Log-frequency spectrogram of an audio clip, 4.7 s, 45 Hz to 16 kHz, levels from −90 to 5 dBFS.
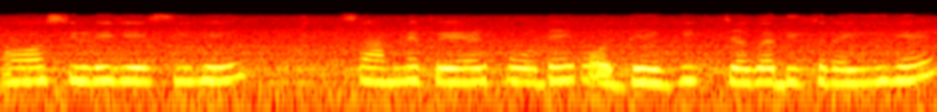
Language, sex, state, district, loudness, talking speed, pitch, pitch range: Hindi, male, Madhya Pradesh, Dhar, -15 LUFS, 155 wpm, 230 Hz, 225-235 Hz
